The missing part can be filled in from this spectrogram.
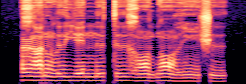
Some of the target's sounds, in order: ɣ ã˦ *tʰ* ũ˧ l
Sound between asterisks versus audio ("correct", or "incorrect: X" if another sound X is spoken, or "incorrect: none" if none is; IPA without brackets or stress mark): incorrect: ɾ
